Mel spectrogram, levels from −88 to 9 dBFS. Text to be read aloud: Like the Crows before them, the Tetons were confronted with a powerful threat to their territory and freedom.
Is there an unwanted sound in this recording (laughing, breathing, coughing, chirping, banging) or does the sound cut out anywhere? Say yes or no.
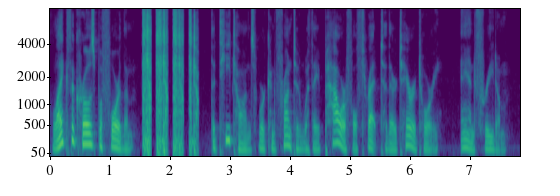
yes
